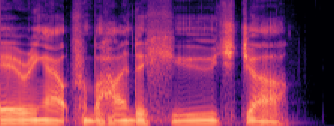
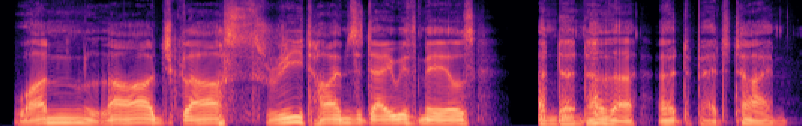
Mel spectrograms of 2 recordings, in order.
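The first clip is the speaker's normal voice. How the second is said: slowish, knowing Badger voice; lightly voiced Badger. Badger explains cider is medicine for badgers. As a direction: say it like sage advice.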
